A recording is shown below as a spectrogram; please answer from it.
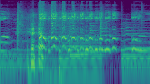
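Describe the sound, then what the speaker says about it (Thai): Fowl calling near a campsite at a viewpoint in Chiang Rai, Thailand: a loud, squawky series of honking, clucking calls, several bursts in quick succession, close by. "ไก่"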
